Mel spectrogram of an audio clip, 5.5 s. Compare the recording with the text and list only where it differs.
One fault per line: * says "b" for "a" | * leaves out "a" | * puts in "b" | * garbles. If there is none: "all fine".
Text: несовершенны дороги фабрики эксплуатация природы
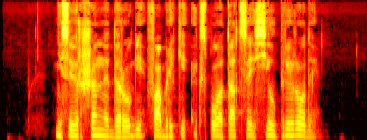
* puts in "сил"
